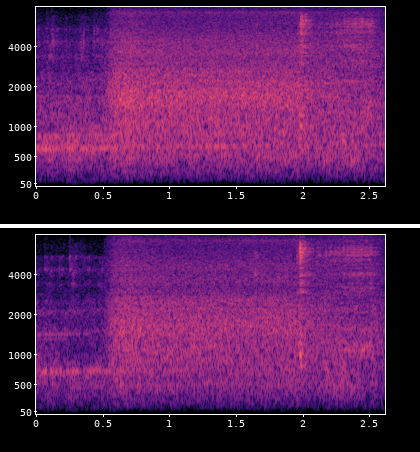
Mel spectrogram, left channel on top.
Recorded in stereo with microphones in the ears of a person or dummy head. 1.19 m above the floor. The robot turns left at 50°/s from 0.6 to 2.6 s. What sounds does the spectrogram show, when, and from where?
1.6 s ticking: 80° right, 3.5 m; by 2.5 s 55° right (ahead or behind), 3.5 m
